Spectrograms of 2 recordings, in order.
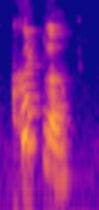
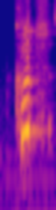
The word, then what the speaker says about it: Kutlu: Kutlu. Kutlu.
